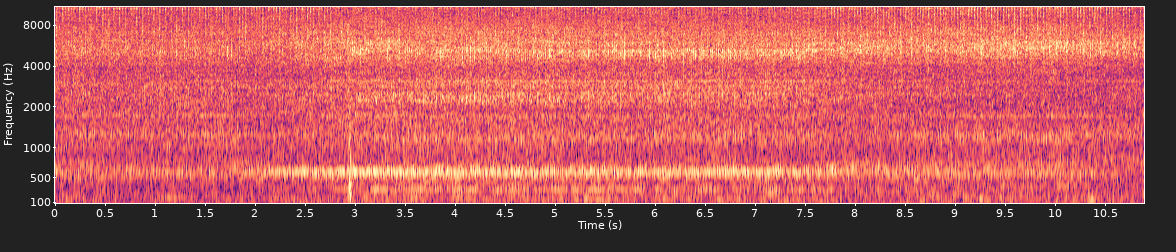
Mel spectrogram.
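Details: 2009 Ford Falcon FG XT at steady idle: fast light tick, roughly four per second, over the engine hum, heard to the right of the engine where the camera points; ticking noise, source not pinned down.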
